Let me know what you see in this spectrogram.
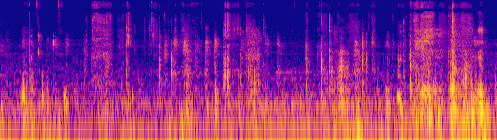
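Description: Faint close-up chewing and mouth sounds of someone eating a soft bread roll filled with chips and fish: scattered soft clicks and smacks, getting busier and a little louder in the last two seconds.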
